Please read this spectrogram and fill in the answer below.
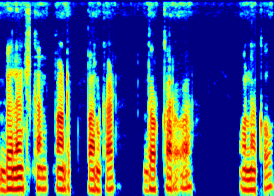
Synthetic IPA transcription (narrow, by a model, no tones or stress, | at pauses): bɛlɛnskanpãʈ | pankaɽ | d̪ɔɾkaɾɔʔa | ɔnakɔ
